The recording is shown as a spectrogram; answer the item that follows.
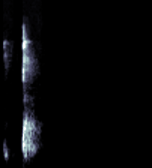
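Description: Near silence, broken once near the start by a brief soft mouth noise from the speaker between sentences.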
